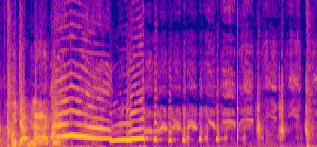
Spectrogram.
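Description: A man laughs loudly and long, in high rising whoops.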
